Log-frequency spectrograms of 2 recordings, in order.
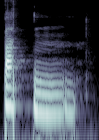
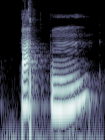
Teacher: you can see a little elevated schwa and that indicates that this consonant is syllabic it forms the core of the syllable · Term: syllabic consonant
